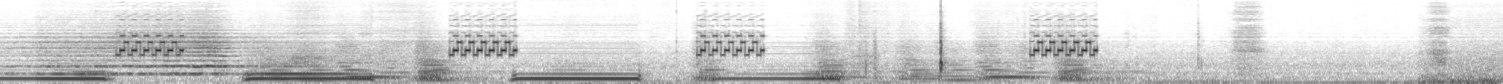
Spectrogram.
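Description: A telephone rings in four evenly spaced bursts of trilling bells over a low, pulsing background, with faint breathing between rings.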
